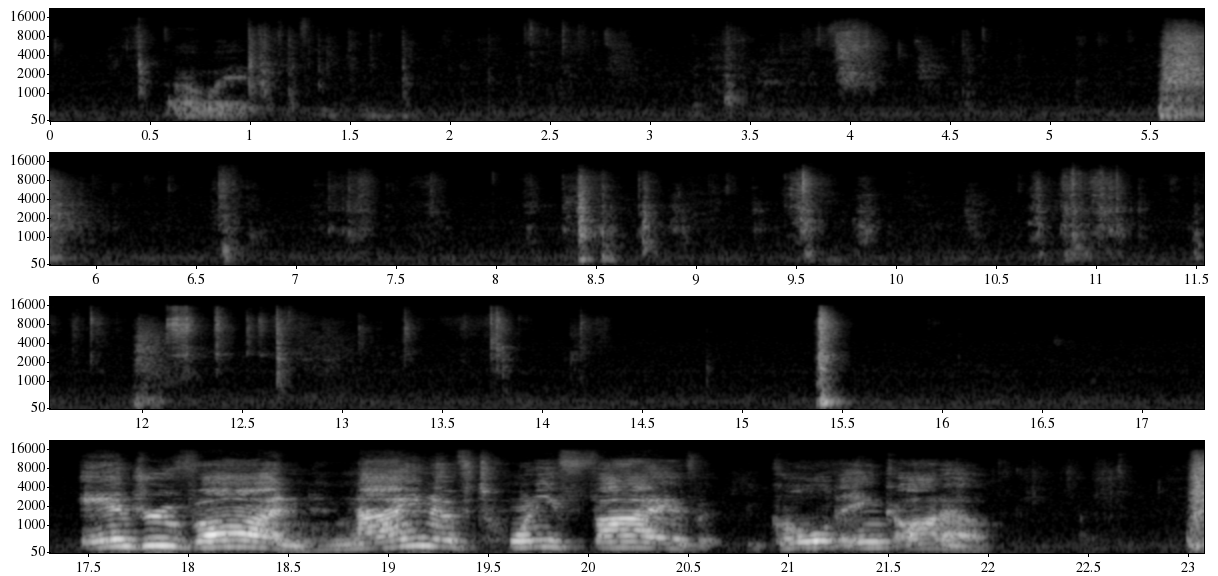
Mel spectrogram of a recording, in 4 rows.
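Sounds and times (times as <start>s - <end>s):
trading cards handled and opened: 6.6s - 14.4s.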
